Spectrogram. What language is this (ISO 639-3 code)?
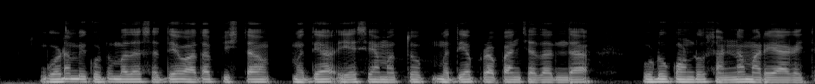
kan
